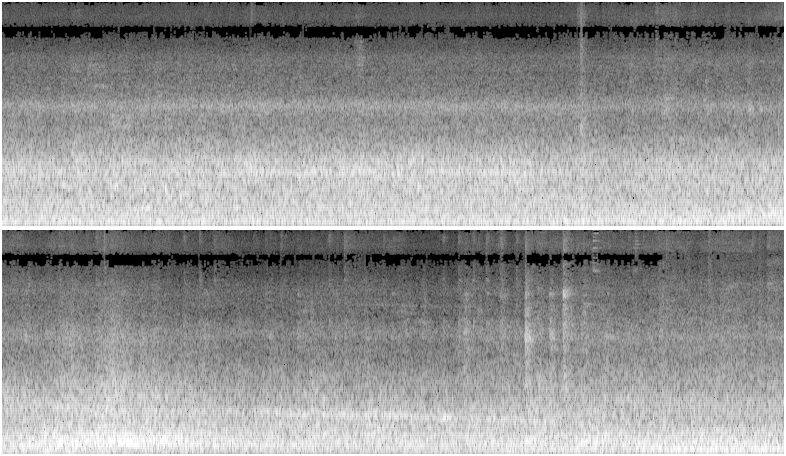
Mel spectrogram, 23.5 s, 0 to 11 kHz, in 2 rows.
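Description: London Underground 1972 Stock train running through a tunnel, heard from inside the carriage: a steady rumble and rattle with a whine, swelling louder about halfway through. In the second half the whine falls in pitch as the train slows into a station, with a few sharp clicks near the end.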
